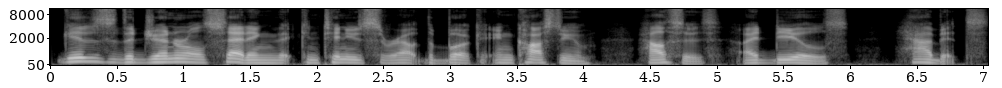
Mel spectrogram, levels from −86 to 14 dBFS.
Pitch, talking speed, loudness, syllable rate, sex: 125 Hz, 130 wpm, -20 LUFS, 4.5 syllables/s, male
